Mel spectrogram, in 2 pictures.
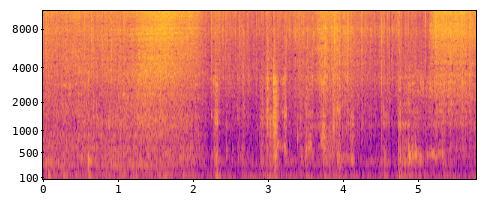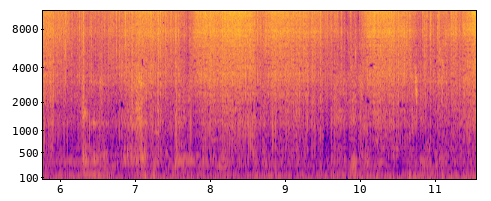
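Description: Sugar and water sizzling in hot desi ghee in a brass karahi, the start of a sugar syrup: a hiss that swells and fades in waves. A metal ladle stirs it, with a few sharp clicks against the pan in the first half.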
